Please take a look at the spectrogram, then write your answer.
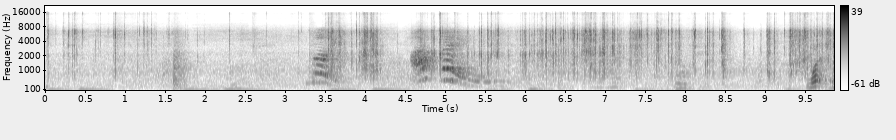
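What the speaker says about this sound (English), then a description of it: "There's another tear strip." Cardboard tear strip ripped open on a ZooBaloo toy box, giving crinkly tearing and crumpling bursts, with a child and an adult talking over and around it.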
